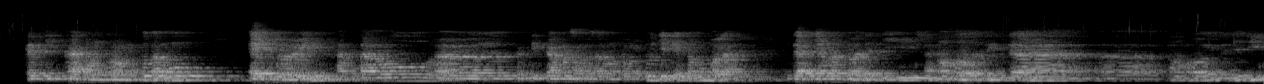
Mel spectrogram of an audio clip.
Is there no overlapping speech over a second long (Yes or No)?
Yes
